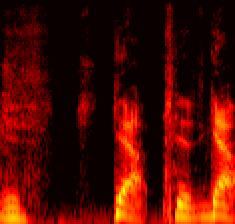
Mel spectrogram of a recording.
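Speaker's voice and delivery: half-dead, zombie-like, dismissive delivery. Retelling what Jay says coming out for candy: imitating Jay in zombie mode. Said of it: "he's in zombie mode".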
